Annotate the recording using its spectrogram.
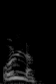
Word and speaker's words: Owlle: Je crois que ça se prononce bien Hall, c'est une artiste française de, de souvenir O-W-L-L-E.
